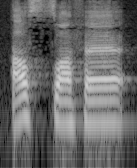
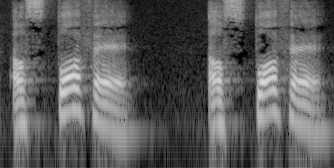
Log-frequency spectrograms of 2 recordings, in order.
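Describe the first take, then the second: First: The t-sound is replaced by a hissing s-sound. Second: A clear emphatic t-sound follows the s-sound. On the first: The speaker calls it wrong. "فين الطاء؟ ... ابدلت الطاء بصاد" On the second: The speaker calls it right. "الصفا ايه؟"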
